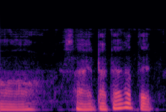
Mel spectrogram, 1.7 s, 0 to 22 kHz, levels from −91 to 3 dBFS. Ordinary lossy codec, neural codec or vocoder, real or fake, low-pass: none; codec, 16 kHz, 4.8 kbps, FACodec; fake; none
